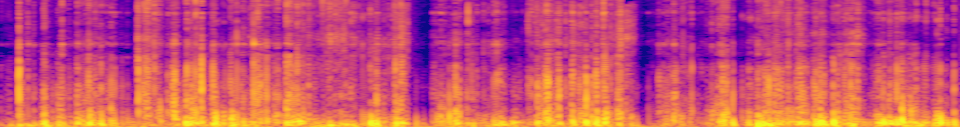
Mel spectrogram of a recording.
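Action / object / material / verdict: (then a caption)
scrape / round cork coaster with a wooden rim / cork / none. Long nails scratch the cork face and edge of a round cork coaster with a wooden rim, handled up close. The result is a dense, continuous, low, muffled scratching and rustling, with a few brief pauses between strokes.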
